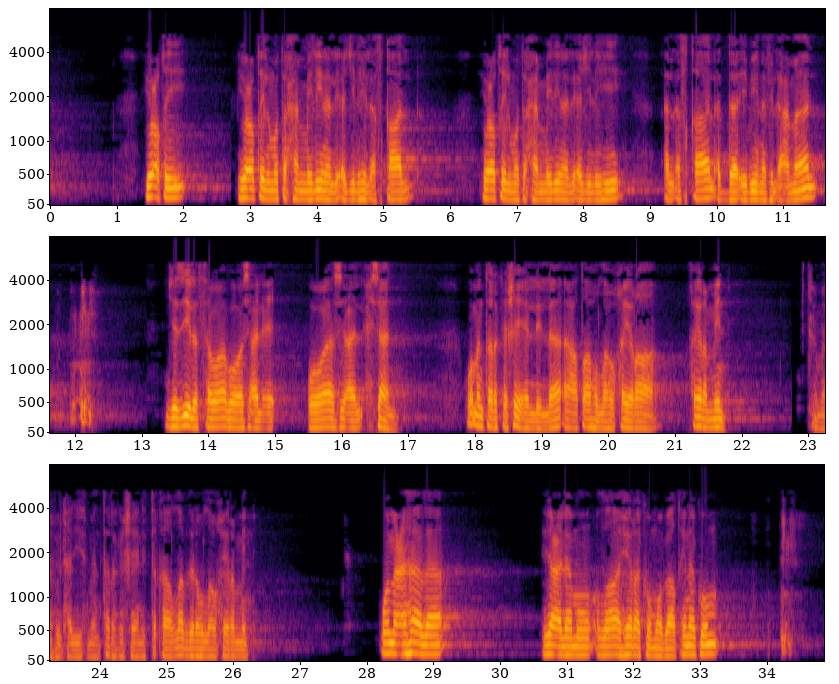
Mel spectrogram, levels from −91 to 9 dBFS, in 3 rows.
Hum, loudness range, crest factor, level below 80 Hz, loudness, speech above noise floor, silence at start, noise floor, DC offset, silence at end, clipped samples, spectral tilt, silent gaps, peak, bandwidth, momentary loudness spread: none; 7 LU; 16 dB; -54 dBFS; -14 LUFS; 50 dB; 1.45 s; -63 dBFS; under 0.1%; 0.5 s; under 0.1%; -11 dB/octave; none; 0 dBFS; 5.4 kHz; 13 LU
